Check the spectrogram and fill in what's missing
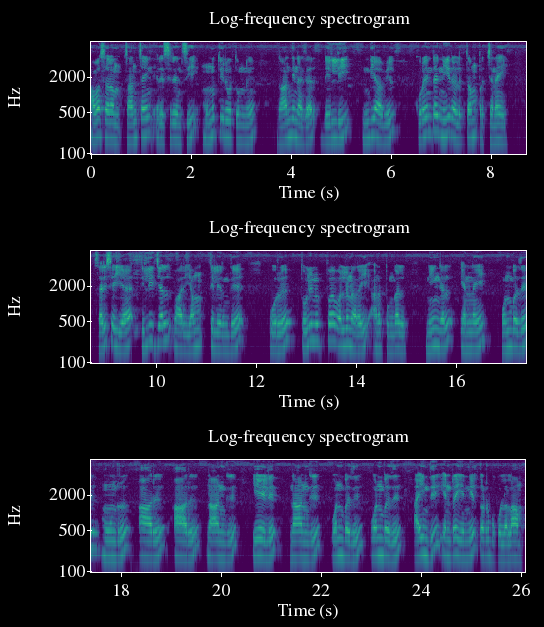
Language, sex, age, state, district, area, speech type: Tamil, male, 30-45, Tamil Nadu, Thanjavur, rural, read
